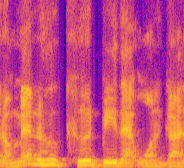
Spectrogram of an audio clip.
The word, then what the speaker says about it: Omenihu: So, like you just said, Omenihu could be that one guy that gets to him. Omenihu? Is that how you say it? Yeah, Omenihu. Omenihu. Okay. Like, kind of like Omenihu? Yep, Omenihu. Yeah.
